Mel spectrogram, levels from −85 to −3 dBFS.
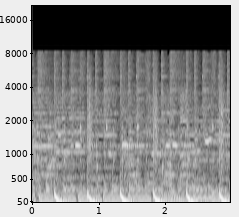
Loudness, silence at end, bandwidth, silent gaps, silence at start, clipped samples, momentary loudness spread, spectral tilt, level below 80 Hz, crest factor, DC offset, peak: -15 LUFS; 0 s; 8.8 kHz; none; 0 s; under 0.1%; 2 LU; -5 dB/octave; -18 dBFS; 14 dB; under 0.1%; 0 dBFS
